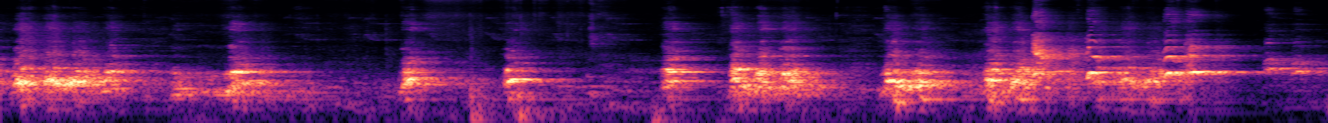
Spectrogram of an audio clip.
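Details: Three-month-old Doberman puppy barking back at recorded dog barking played through a speaker; high, harmonic barks and yelps come in bursts every second or two, some run together, with short quiet gaps between.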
